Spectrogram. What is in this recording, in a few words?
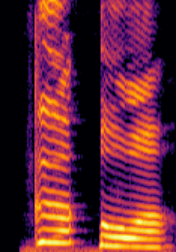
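"ge1bo5", Mandarin Chinese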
